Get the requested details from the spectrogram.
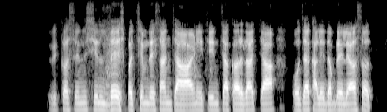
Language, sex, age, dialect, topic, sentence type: Marathi, male, 18-24, Southern Konkan, banking, statement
